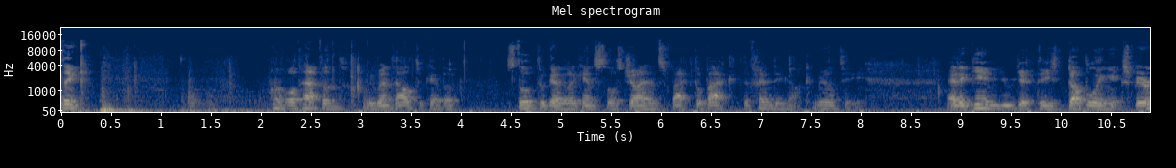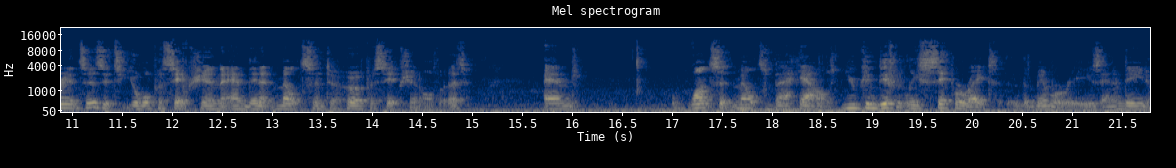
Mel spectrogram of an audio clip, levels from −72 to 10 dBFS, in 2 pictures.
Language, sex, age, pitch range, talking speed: English, male, 30-49, 90-130 Hz, 140 wpm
